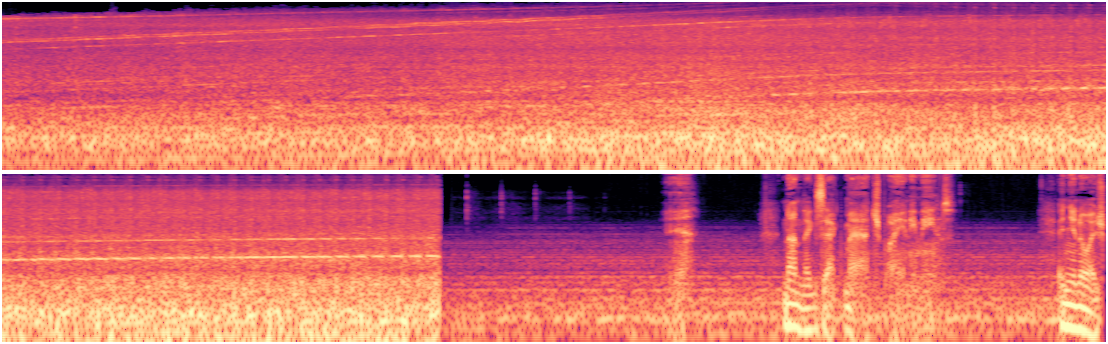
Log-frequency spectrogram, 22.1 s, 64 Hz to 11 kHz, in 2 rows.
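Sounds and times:
helicopter engine roaring while powering up: 0:00.0 - 0:15.5
high helicopter turbine whine climbing in pitch: 0:00.0 - 0:22.0
speech: 0:19.0 - 0:20.7, 0:21.6 - 0:22.0.

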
